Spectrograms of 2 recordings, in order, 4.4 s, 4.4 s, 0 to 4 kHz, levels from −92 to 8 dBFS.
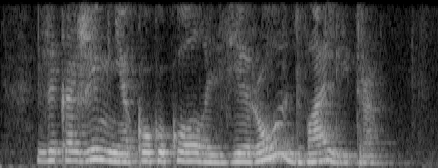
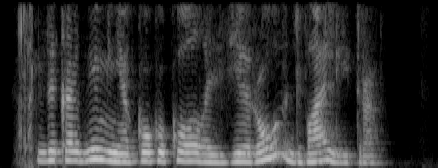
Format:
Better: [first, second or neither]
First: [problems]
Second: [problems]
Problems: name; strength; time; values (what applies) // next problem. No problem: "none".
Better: first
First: none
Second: noise reduction (neural mask model DeepFilterNet 3)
